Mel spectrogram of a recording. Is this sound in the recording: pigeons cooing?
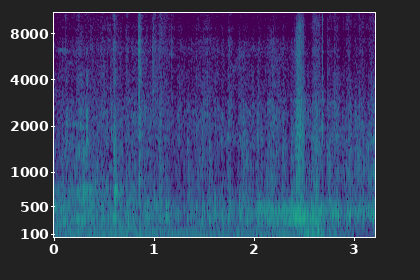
yes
